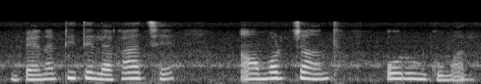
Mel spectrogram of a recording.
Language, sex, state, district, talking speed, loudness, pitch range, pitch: Bengali, female, West Bengal, Cooch Behar, 85 wpm, -15 LUFS, 230-280 Hz, 255 Hz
